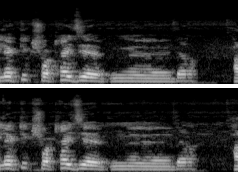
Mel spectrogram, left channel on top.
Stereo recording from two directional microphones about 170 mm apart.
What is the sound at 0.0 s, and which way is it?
Speech, 10° left (ahead or behind).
